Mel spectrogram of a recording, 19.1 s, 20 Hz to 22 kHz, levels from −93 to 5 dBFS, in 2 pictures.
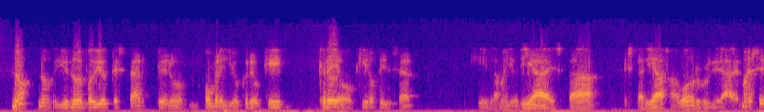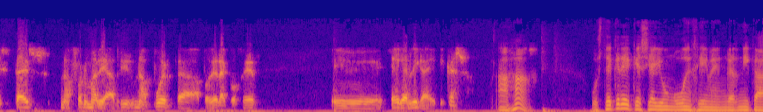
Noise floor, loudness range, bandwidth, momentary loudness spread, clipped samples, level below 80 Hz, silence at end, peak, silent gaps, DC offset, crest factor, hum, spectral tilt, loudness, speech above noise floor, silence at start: -46 dBFS; 3 LU; 11 kHz; 12 LU; under 0.1%; -42 dBFS; 0 s; -8 dBFS; none; under 0.1%; 16 dB; none; -7 dB/octave; -24 LUFS; 22 dB; 0 s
